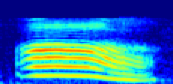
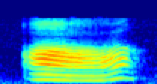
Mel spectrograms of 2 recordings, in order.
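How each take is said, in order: First: The pitch rises high and then falls. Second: The pitch dips low and then rises. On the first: "평성보다 올라갔다가 내려오는 이런 음" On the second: "밑으로 쳐졌다가 다시 올라가는 음이에요"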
